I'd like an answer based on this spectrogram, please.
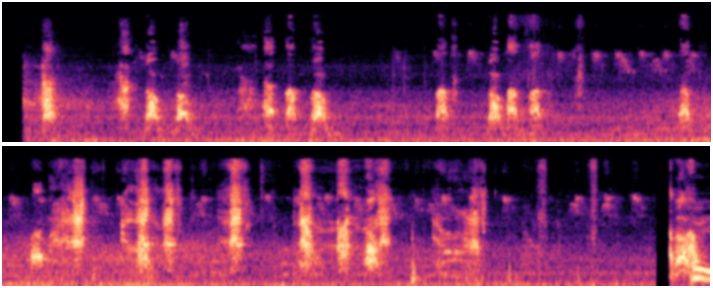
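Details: Several trailer park Chihuahuas bark sharply while attacking and biting a chain-link fence to get at a person they dislike; clustered yappy barks come in bursts, denser toward the middle, with a voice speaking to them at the end.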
